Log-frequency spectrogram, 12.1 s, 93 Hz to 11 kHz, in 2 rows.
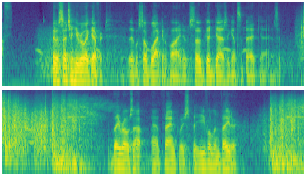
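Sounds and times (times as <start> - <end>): machine gun firing: 6.0 - 8.1, 11.2 - 12.0.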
